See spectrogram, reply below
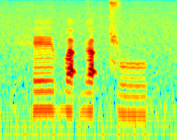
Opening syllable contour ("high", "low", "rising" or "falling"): high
